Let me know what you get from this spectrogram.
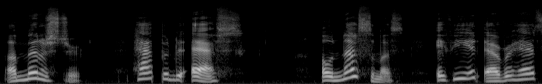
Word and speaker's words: Onesimus: Now Cotton Mather gave this enslaved person the name Onesimus. And Onesimus is spelled O-N-E-S-I-M-U-S.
